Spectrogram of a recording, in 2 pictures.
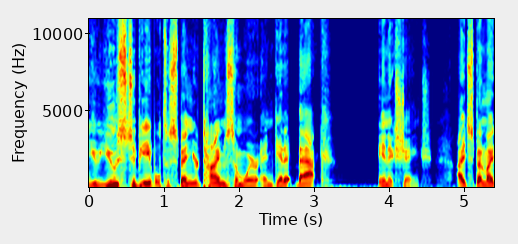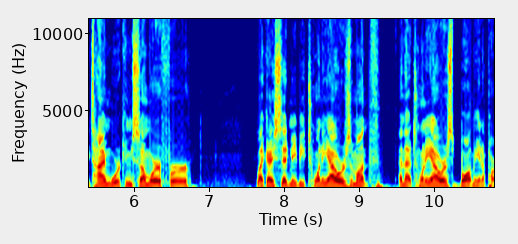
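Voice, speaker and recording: This man's medium-pitched voice, with ordinary pitch variation, moves at a fairly quick pace. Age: 20s. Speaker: podcaster. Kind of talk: monologue. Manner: fast; halting.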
